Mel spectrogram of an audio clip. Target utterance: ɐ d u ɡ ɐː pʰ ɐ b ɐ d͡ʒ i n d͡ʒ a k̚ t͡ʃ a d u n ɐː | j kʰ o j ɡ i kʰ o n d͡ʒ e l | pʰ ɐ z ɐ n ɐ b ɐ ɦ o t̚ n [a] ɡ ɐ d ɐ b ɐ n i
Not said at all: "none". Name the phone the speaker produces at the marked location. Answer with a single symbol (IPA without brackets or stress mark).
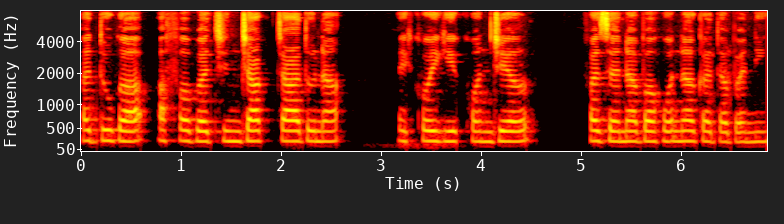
ɐ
